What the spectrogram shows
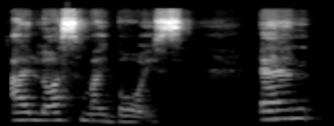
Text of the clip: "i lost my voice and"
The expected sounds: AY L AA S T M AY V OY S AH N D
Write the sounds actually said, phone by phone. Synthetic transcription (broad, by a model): AY L AA S T M AY B OY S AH N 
